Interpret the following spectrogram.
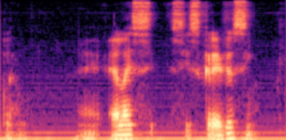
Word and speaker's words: Clairaut: chama de equação diferencial de claro ou claro, no francês não é bom não. OK? Então, essa é a equação diferencial do clô, né?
